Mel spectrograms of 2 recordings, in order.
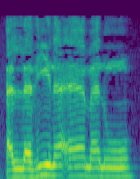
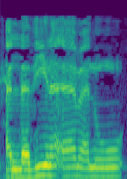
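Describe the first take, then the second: No difference in how they are said.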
